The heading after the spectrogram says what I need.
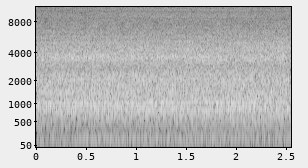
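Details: Diesel truck with a steady, even idle, dense unchanging rumble and no misses, knocks or surges, after priming the fuel system, flushing water from the fuel and changing a sensor. No check-engine lights now, though the owner says it may return because of injector cups.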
